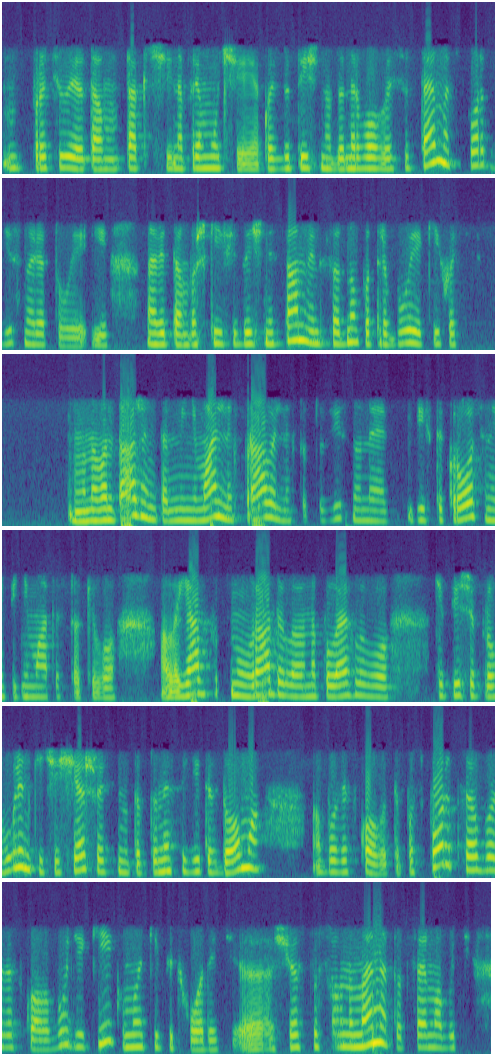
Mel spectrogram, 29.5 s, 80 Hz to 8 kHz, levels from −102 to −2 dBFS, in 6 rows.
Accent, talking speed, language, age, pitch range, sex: native, 145 wpm, Ukrainian, 20-39, 185-215 Hz, female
